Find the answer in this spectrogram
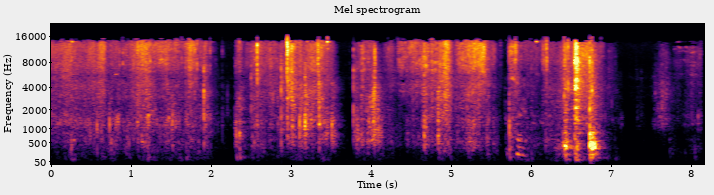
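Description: Rustling and crinkling as fabric and packaging are handled, in four bursts with short pauses between them and the loudest handling near the end.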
